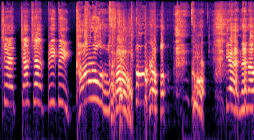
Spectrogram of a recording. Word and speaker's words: Carl: Because in America, it's like, you pronounce the R, right? So it's Carl. Yeah. So you can clearly distinguish between the R and the L sound. But because in Australia, we don't say the R sound, it's just Carl. Carl. Carl.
